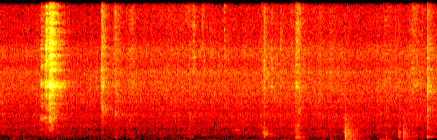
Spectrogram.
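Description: Jaggery tipped into a simmering kadhai, then stirred with a spoon, giving soft scraping clinks and a few sharp taps against the pan over a faint bubbling background, with no talking.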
